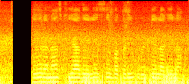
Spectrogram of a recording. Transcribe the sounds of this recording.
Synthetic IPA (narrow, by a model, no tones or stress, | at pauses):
ɖʱeːɾənaːd͡ʒkʰijad̪eːlesebəkɽiʊɾʈelɐɡeːlaː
